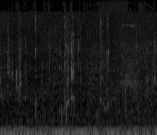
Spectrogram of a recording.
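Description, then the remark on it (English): Crunching and chewing of a hard mint in the mouth, with irregular crisp crackles over a steady low hum, no talking. “I had a mint in my mouth. It was screwing me up.”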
